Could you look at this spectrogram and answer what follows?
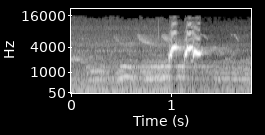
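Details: Red-whiskered bulbul kept in a cage, to spur males into vigorous singing: a brief two-note whistled phrase, clear and loud over a faint hum.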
